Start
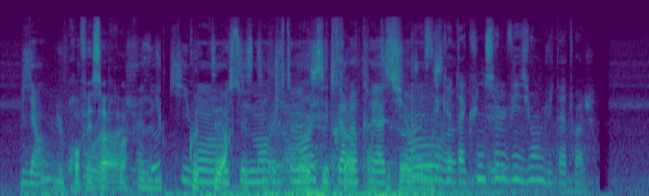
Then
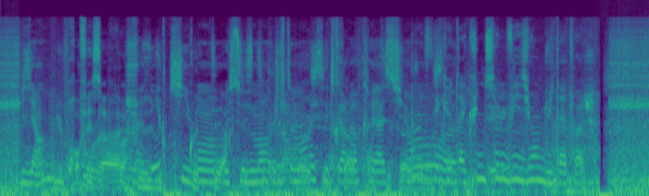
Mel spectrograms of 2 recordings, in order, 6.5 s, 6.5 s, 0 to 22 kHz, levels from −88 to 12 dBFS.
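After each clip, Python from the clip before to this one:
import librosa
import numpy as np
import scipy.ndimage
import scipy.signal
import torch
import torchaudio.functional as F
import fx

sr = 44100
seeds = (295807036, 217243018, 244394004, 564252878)

y = fx.env_flatten(x, sr, amount_pct=100)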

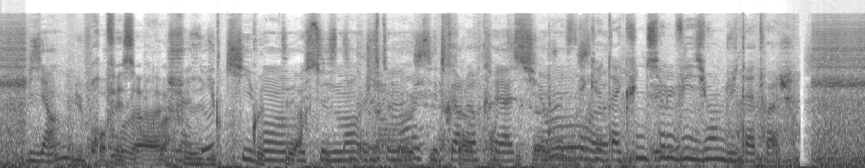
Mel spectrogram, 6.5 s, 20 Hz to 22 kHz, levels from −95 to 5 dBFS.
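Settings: y = x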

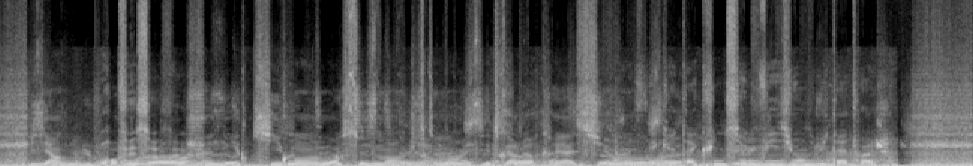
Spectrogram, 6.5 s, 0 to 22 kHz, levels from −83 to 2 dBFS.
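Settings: y = fx.tracing_dist(x, sr, depth_ms=0.072)
y = fx.echo_feedback(y, sr, ms=161, feedback_pct=43, wet_db=-19.5)
y = fx.band_widen(y, sr, depth_pct=40)
y = y * 10.0 ** (5.5 / 20.0)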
